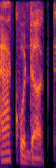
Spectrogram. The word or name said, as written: aqueduct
